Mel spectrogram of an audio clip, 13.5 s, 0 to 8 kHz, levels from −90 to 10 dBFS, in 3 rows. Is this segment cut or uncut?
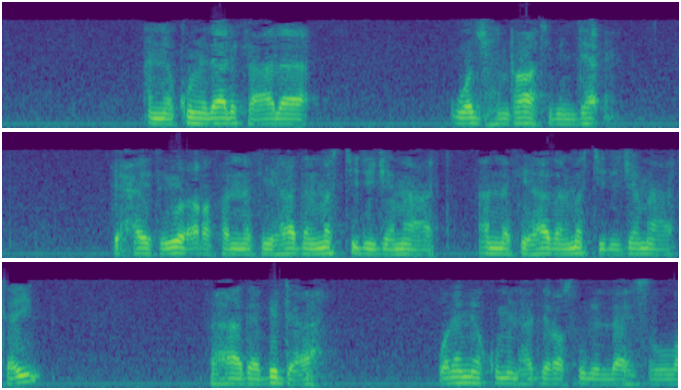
uncut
